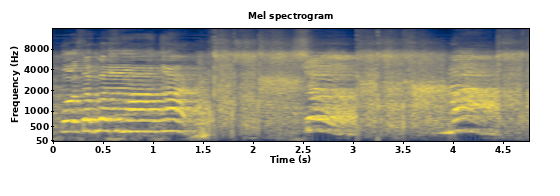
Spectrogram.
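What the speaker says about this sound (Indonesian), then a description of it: "Nah, tepuk semangat yuk, tepuk semangat" Schoolchildren in an Indonesian classroom perform a rhythmic 'tepuk semangat' clapping chant, sharp group claps mixed with loud sung and shouted voices across the whole stretch.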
